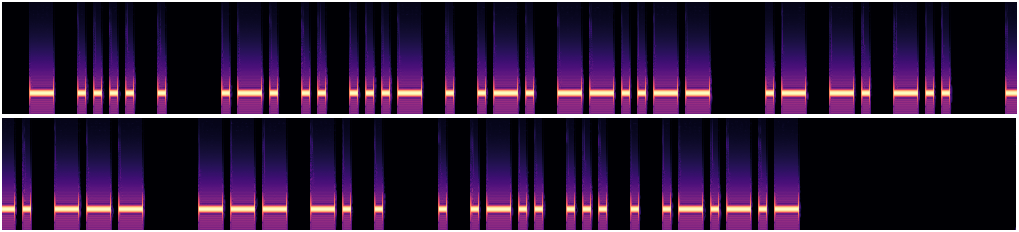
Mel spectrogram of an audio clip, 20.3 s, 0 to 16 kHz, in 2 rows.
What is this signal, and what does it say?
Morse code, heard as a keyed tone, about 15 wpm, 700 Hz. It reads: THE RIVER, AND NO ONE ELSE.
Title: Sentences from Top 1000 Words - Review Part 1 - 15wpm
